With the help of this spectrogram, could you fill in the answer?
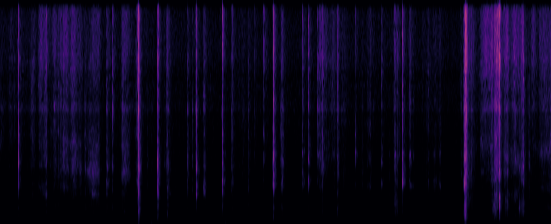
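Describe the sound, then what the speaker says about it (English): Sharp scissor snips cutting paper for a small paper doll in an art journal, coming as irregular quick cuts with short pauses, close and fairly quiet, with no talking. "Get down to the tip of my scissors there."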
